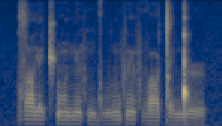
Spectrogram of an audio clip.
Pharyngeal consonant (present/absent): absent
